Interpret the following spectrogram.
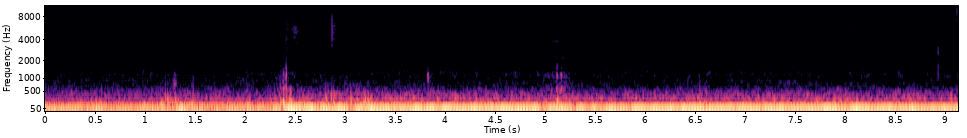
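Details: Deep, steady low rumble like an engine fills a small indoor room, with a few faint clicks and knocks and no animal voice.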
